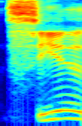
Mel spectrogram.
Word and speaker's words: Sia: Sia, is that how you pronounce it? – Yep. – Yep. – Yeah, that's how I would say it.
